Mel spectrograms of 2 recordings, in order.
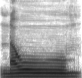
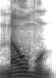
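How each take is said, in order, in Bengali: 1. এটি ব্যঞ্জনে থেমে যায়, স্বরধ্বনি একটু বেশি টানা হয়। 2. এটি পূর্ণ 'un' দিয়ে শেষ হয়। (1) "যদি ওয়াকফ করেন তাহলে এক আলিফ টেনে পড়তে হবে" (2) "যদি আপনি উচ্চারণ করেন তাহলে এভাবে পড়তে হবে"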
